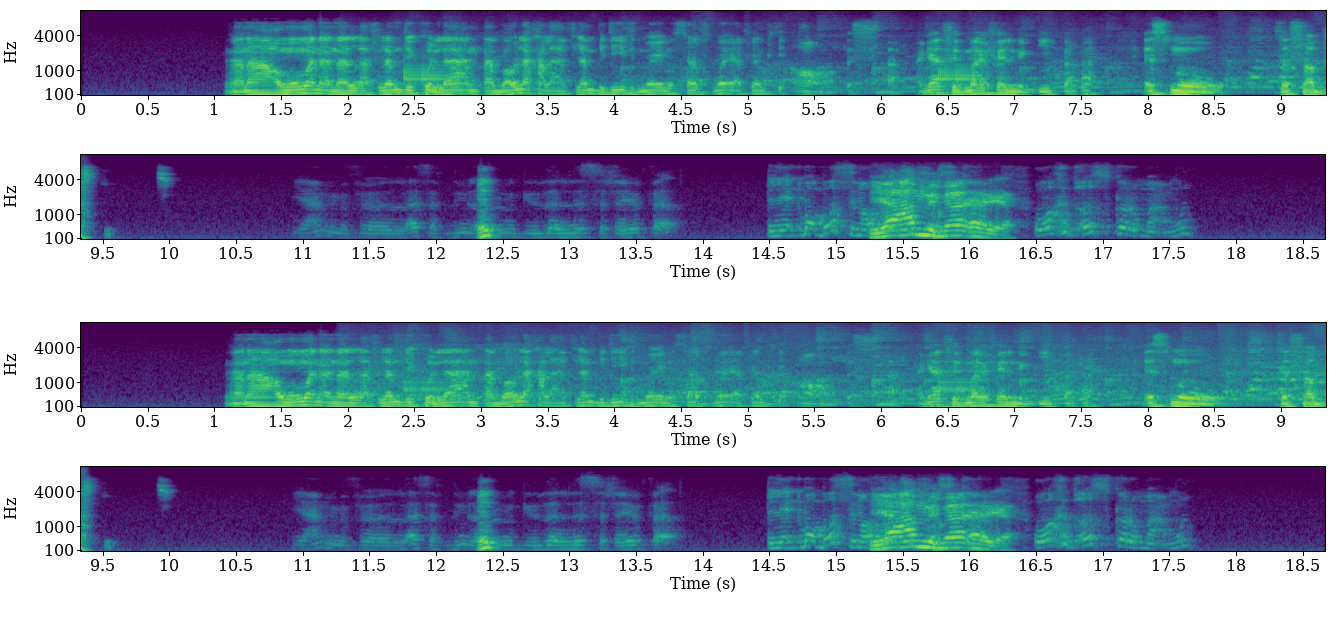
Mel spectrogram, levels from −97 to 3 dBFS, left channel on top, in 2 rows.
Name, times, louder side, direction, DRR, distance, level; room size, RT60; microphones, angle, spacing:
voice 1, 1.1-7.6 8.0-8.6 9.0-9.4 9.9-10.0 12.3-12.5 15.3-16.3, left 1 dB, 20° left, 0.4 m, -19 dB
sound 1, 1.9-9.4, right 6 dB, 60° right, 0.3 m, -35 dB
sound 2, 2.4-2.9 6.4-6.9, left 3 dB, 65° left, 0.7 m, -28 dB
voice 2, 10.9-13.8 14.5-17.7, right 2 dB, 15° right, 0.7 m, -37 dB
2.8 x 2.4 x 2.9 m
head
